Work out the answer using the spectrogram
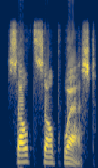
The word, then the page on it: SSW: American English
